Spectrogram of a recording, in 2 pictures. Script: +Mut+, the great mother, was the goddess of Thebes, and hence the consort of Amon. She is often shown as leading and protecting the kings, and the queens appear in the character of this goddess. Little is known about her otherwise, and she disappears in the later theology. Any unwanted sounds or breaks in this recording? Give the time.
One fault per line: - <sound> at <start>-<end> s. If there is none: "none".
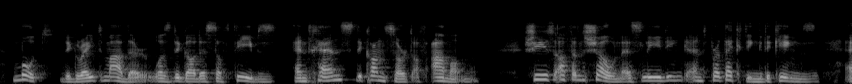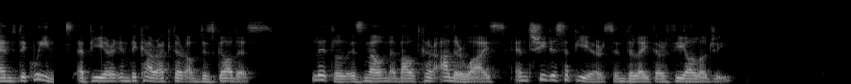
- dropout at 9.1-9.2 s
